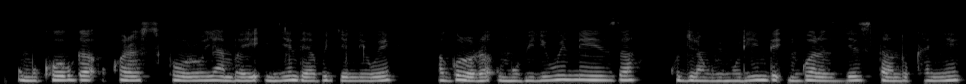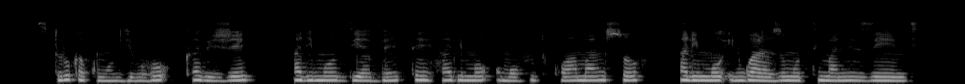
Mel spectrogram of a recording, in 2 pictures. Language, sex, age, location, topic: Kinyarwanda, female, 18-24, Kigali, health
